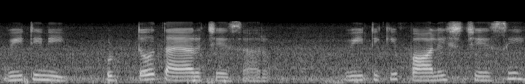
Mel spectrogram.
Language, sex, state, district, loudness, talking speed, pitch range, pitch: Telugu, female, Andhra Pradesh, Srikakulam, -17 LUFS, 105 wpm, 185-225 Hz, 205 Hz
